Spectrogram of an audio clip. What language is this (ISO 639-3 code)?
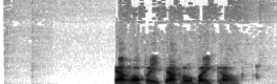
tha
